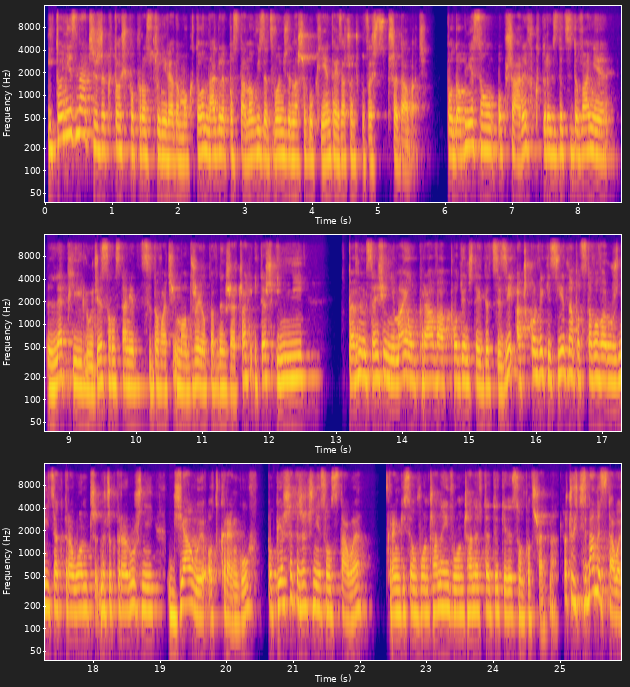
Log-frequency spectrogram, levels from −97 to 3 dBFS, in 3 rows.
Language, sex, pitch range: Polish, female, 155-190 Hz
